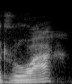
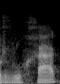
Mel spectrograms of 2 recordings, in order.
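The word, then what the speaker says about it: רוח: como un sinónimo de Ruach o Ruja, como algunos también pronuncian, que quiere decir el espíritu.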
